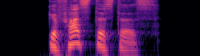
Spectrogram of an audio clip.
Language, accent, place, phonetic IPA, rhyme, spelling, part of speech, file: German, Germany, Berlin, [ɡəˈfastəstəs], -astəstəs, gefasstestes, adjective, De-gefasstestes.ogg
- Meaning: strong/mixed nominative/accusative neuter singular superlative degree of gefasst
